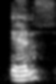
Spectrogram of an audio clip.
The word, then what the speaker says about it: nth: least two such words nth as in the nth degree and TV now the word nth has it implied e sound the short e sound at the beginning one could spell it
